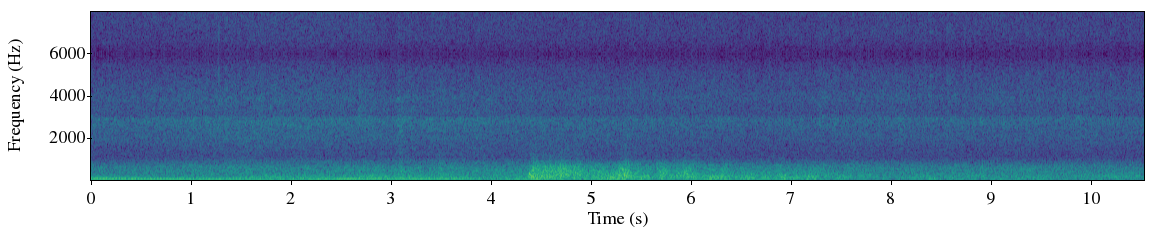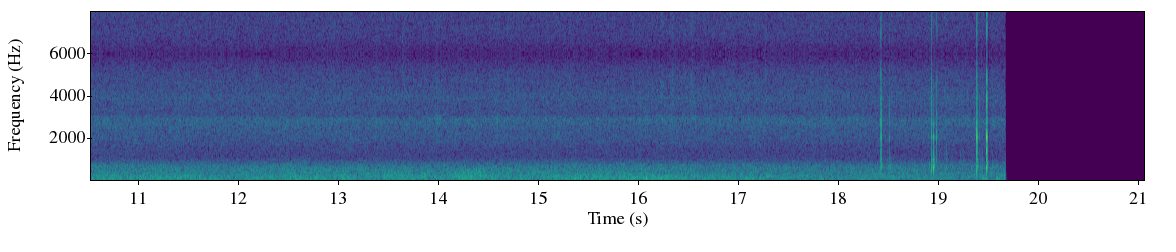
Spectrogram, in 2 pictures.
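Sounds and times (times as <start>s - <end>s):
thunder rumble: 0.0s - 19.6s
heavy rain pouring: 0.0s - 19.7s.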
